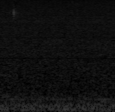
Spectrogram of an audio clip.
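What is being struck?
Nothing is struck.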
